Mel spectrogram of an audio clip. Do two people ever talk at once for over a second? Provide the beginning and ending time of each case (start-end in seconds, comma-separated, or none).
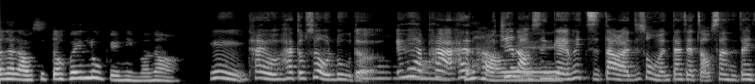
3.5-5.7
